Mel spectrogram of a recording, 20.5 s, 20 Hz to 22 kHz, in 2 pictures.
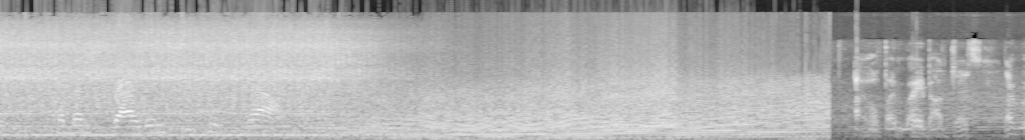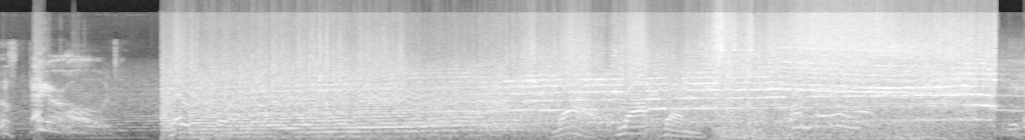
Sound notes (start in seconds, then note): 13.4 dive-bombers diving; 17.3 bombs dropping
